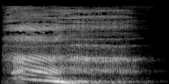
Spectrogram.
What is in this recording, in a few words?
happy; dota; dragon knight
